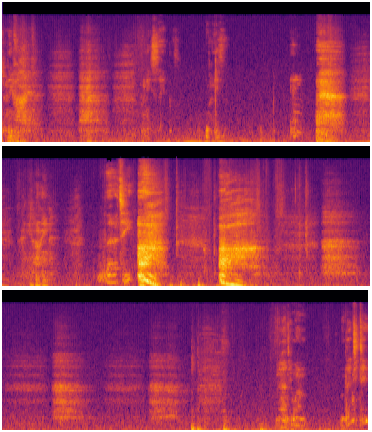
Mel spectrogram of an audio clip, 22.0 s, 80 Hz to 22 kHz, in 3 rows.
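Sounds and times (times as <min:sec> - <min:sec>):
man gasping and breathing hard: 0:10.1 - 0:19.2.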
